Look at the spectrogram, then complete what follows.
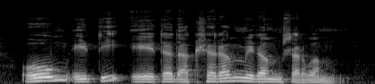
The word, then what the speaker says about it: Aum: It describes the significance of Aum. And it says, Aum iti etad aksharam idam sarvam tasyopavakhyanam bhutam bhavat bhavishyat iti sarvam omkara eva yachanyat trikalatitam tadapi omkara eva. It says, Aum, A-U-M. A-U-M-A, Aum, this syllable is all this.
